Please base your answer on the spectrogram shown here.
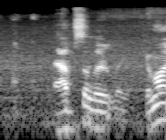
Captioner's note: laughing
